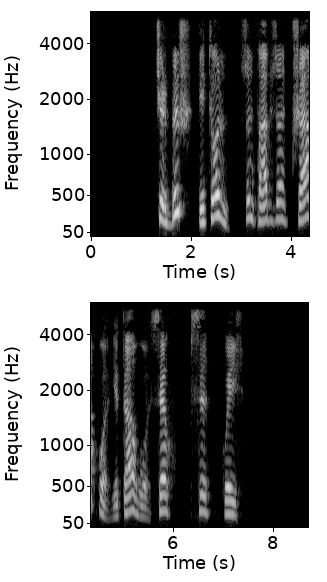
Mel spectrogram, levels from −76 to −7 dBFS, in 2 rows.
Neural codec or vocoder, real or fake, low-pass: none; real; 5.4 kHz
